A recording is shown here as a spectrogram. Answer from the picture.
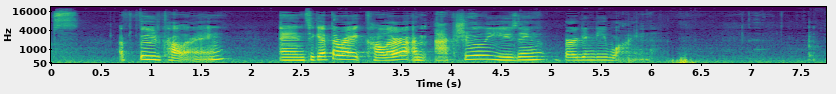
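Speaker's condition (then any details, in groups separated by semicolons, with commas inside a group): No condition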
